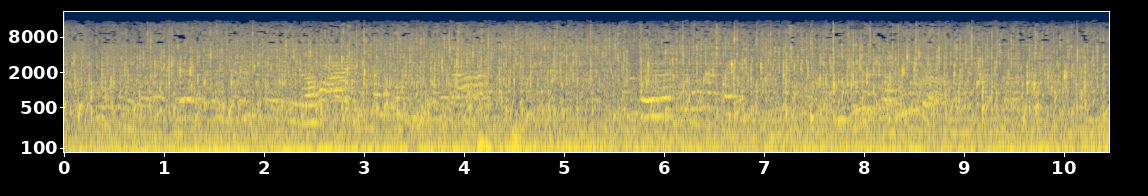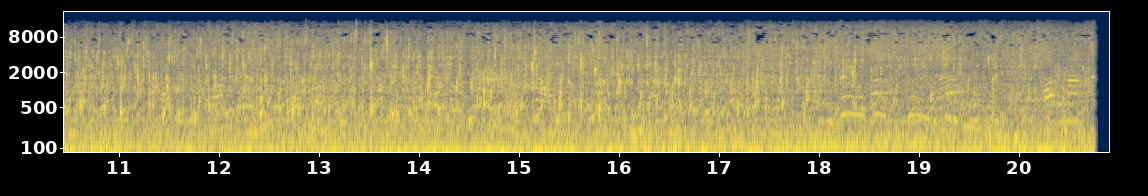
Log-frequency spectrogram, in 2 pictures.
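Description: Water trickling steadily from a bamboo spout into a stone water basin, with voices in the background.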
